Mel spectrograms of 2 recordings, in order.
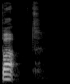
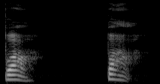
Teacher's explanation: the fourth tone is when your voice goes down from highest to lowest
